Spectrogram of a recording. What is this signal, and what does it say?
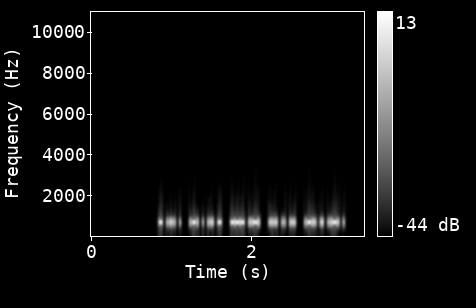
Morse code, heard as a keyed tone, about 77 wpm, 700 Hz. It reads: THE REST OF HIS LIFE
